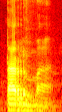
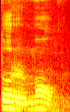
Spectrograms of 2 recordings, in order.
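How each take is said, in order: First: The syllables are said with an a vowel. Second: The syllables are said with a u vowel. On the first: "Kalau dibaca fathah" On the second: "Kalau dibaca domah"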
